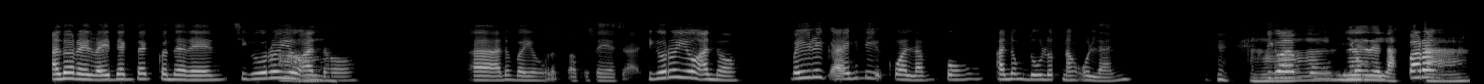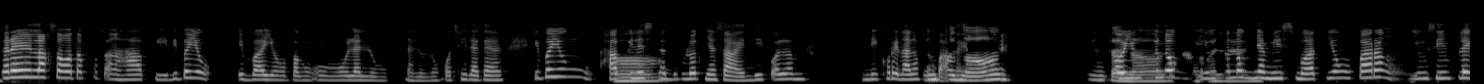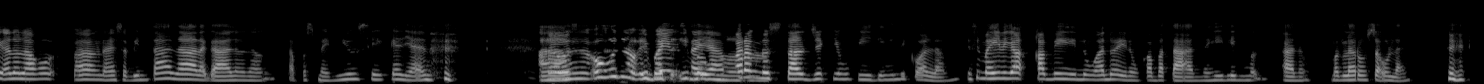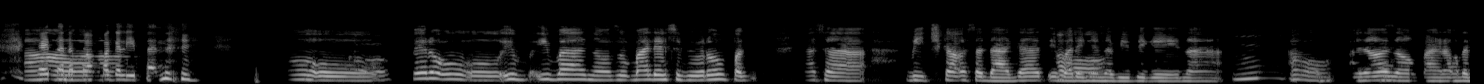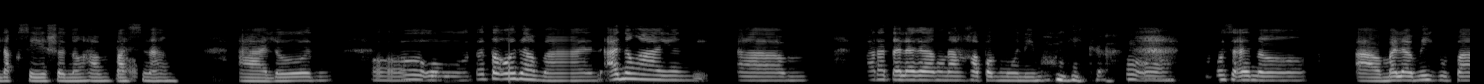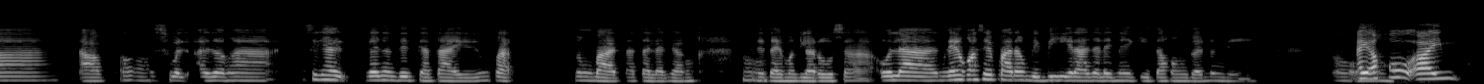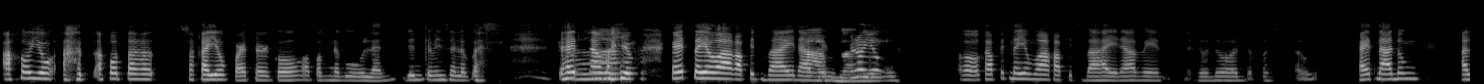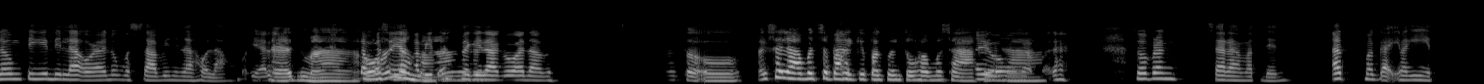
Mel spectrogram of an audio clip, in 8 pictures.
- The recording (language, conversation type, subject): Filipino, unstructured, Ano ang huling bagay na nagpangiti sa’yo ngayong linggo?
- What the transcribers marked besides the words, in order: chuckle; other background noise; other noise; tapping; chuckle; drawn out: "Ah"; chuckle; laughing while speaking: "nakakapagmuni-muni"; laughing while speaking: "at"; laughing while speaking: "naman yung"; laughing while speaking: "pakialam"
